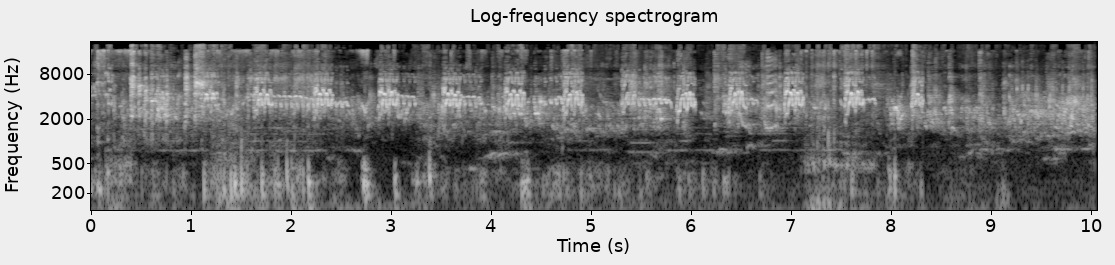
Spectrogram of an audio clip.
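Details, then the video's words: Parakeets chirping in the morning: dense, overlapping warbled chatter with quick high squeaks and chirps running almost without pause, with a few low thumps and knocks underneath. "Parakeets Chirping Sounds"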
